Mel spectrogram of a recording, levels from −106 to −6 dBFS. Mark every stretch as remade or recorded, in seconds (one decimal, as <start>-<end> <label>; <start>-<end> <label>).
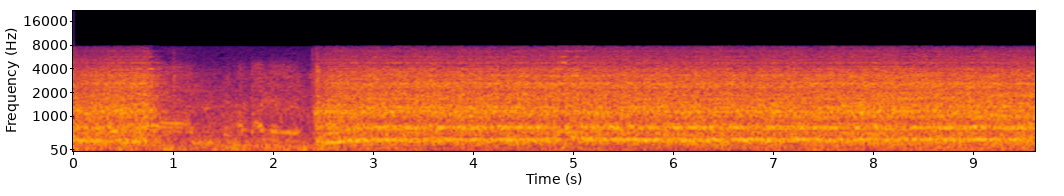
0.0-1.5 recorded; 1.5-2.2 remade; 2.2-2.8 recorded; 2.8-7.8 remade; 7.8-9.6 recorded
